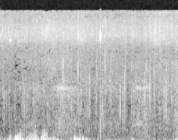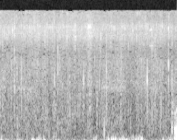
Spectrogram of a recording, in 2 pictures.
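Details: Low, irregular thuds and rumbling outdoors with a faint murmur of voices, and no animal call stands out.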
